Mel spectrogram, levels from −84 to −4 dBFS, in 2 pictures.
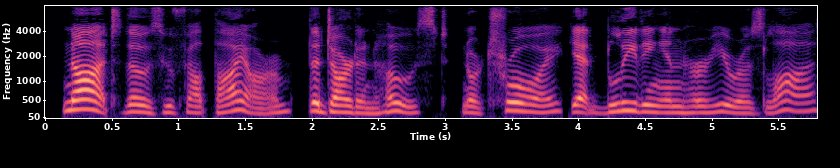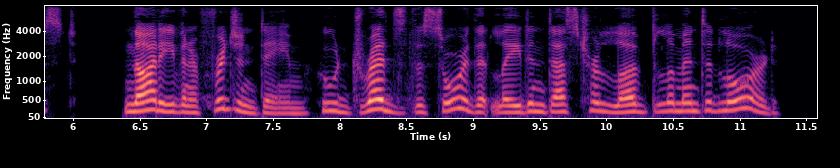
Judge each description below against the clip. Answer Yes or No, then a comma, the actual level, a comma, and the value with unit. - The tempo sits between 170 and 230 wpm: Yes, average, 175 wpm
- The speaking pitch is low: No, high, 190 Hz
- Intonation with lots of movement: No, average, 4.3 semitones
